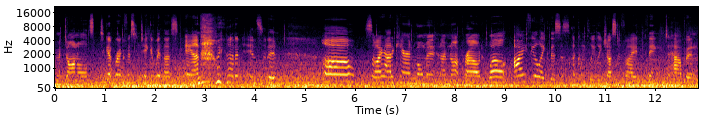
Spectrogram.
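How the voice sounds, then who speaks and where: Loud background noise surrounds a woman speaking at a moderate pace in a dry sound with no echo. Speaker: travel vlogger. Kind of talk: casual vlog chat. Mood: annoyed, storytelling. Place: car. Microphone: phone near.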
